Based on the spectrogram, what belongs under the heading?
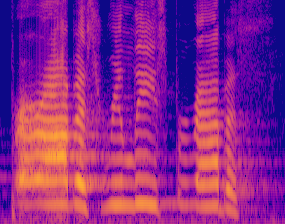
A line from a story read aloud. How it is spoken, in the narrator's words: all of a sudden yell out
